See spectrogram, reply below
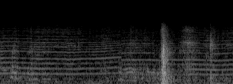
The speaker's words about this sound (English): These pesky things are getting to be a nuisance around here. Shoot! Darn bees!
